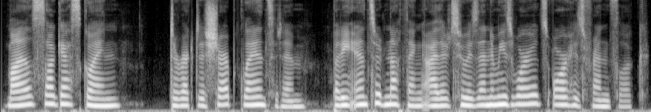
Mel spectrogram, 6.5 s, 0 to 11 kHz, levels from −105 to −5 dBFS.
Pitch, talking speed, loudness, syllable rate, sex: 210 Hz, 205 wpm, -16 LUFS, 5.7 syllables/s, female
